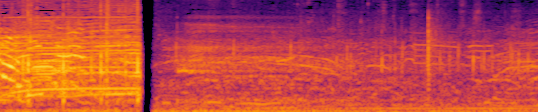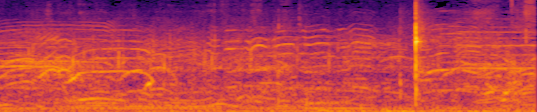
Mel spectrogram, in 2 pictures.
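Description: Spectators cheering and calling out for about a second. After that there are quieter, scattered voices from the stands, and a single sharp crack about seven seconds in as the bat hits the pitched baseball.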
